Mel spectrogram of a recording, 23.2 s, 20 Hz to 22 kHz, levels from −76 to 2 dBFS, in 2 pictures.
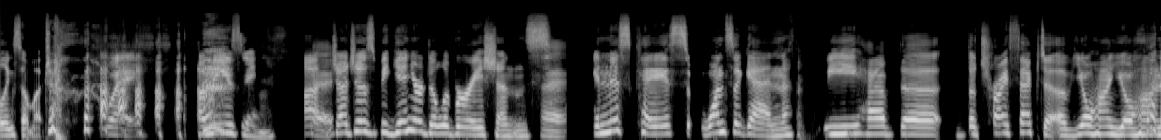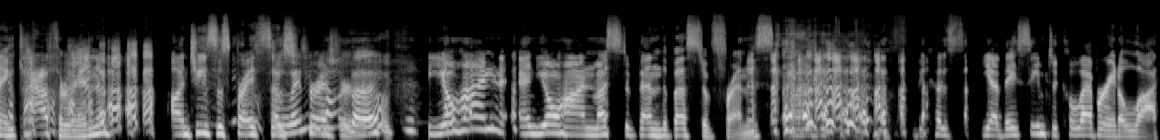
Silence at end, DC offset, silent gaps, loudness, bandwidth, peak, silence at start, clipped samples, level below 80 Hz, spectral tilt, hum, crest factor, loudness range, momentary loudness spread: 0.05 s; under 0.1%; 1.87-1.95 s, 2.92-3.04 s, 5.66-5.90 s, 6.93-7.00 s, 9.42-9.54 s, 13.18-13.28 s, 21.30-21.40 s; -17 LUFS; 14.5 kHz; -4 dBFS; 0 s; under 0.1%; -58 dBFS; -3.5 dB/octave; none; 14 dB; 2 LU; 8 LU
